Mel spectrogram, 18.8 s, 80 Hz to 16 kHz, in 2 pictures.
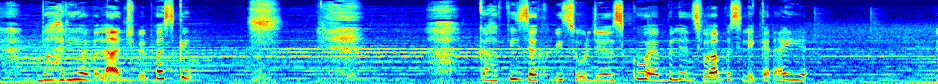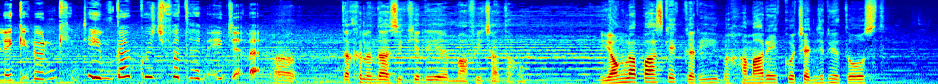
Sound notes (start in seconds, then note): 2.5 sniffs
